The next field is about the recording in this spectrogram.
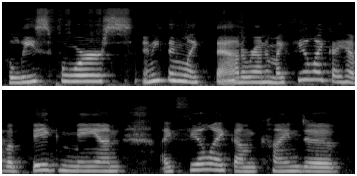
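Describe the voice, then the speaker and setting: A woman hosting a live psychic reading from her patio, talking slowly with many pauses and fillers as she thinks aloud. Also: fairly high pitch. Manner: slow, hesitant, many ums, thinking aloud. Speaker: psychic medium host. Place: home patio.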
